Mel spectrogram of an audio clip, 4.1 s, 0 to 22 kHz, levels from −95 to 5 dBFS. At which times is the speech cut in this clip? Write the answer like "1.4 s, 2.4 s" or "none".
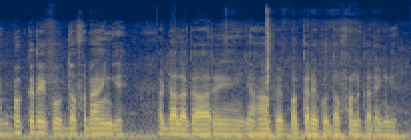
1.6 s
